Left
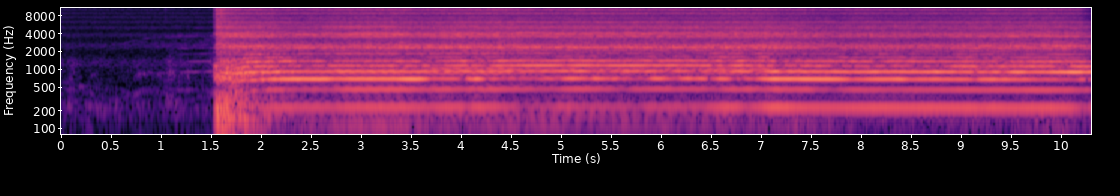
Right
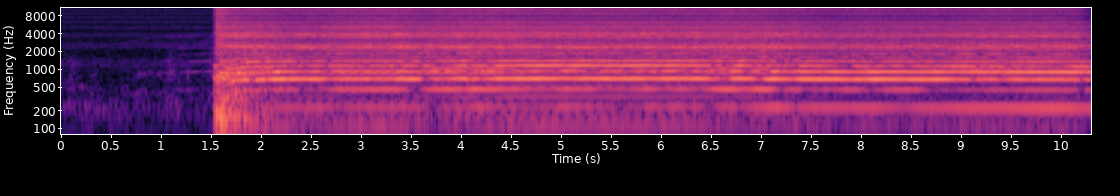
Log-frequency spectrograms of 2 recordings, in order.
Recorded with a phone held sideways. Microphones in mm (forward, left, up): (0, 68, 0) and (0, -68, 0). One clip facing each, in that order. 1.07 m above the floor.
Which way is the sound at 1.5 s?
85° right.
